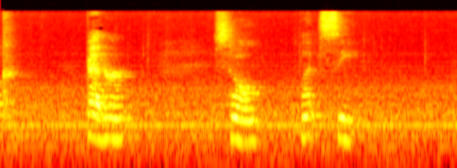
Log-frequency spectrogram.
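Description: A young boy speaks in short bursts close by.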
